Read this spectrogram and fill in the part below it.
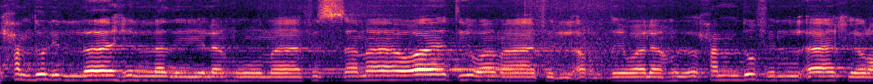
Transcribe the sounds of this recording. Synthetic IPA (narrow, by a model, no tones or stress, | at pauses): alħamd̪ʊlɪlːaːɦʔalːaðiːlaɦʊmaːfiasːamaːwaːt̪ɪwamaːfilʔɑɾˤd̪ˤɨwalaɦʊlħamd̪ʊfilʔaːxɪɾɑ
